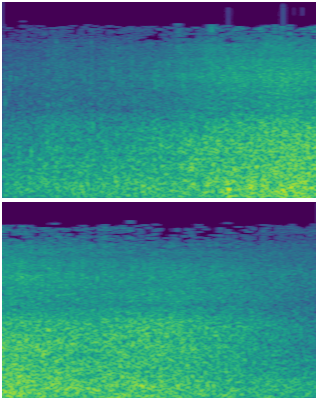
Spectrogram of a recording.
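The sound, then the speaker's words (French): Steady wash of sea waves on a beach in Tahiti, a broad continuous roar that swells gently in the middle and eases off again, with no voices. “La mer, avec ses vagues, dépose un objet sur une plage de Tahiti.”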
